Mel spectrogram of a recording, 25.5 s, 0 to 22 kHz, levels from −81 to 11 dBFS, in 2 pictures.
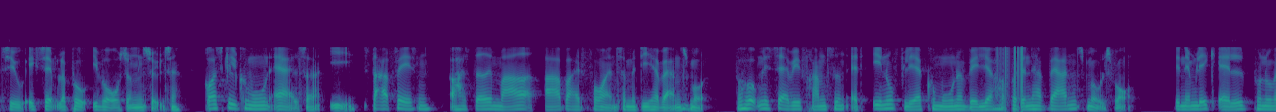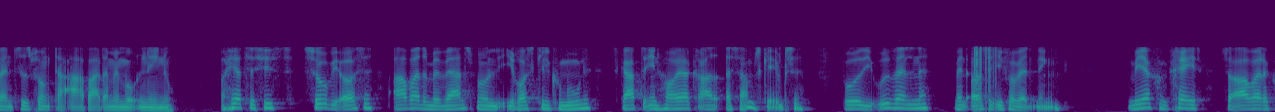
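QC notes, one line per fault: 9.96–10.22 s, bit errors on a digital phone line: a burst of sharp ticks and crackle after "flere kommuner vælger at", from single flipped bits each corrupting one sample.
20.52–20.56 s, bit errors on a digital phone line: a brief cluster of clicks after "en højere grad af", a light error rate, so just a few corrupted samples.
22.51–22.73 s, bit errors on a digital phone line: heavier crackle after "både i udvalgene men", roughly half a percent of bits flipped. Sign or high-bit hits in the 4 kHz-limited A-law stream give the loudest ticks.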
